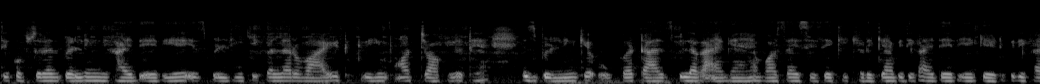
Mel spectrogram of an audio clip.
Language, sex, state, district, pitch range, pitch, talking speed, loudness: Hindi, female, Chhattisgarh, Sukma, 155-165 Hz, 165 Hz, 195 wpm, -35 LUFS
